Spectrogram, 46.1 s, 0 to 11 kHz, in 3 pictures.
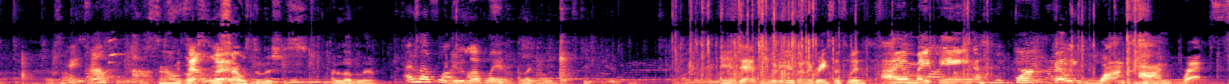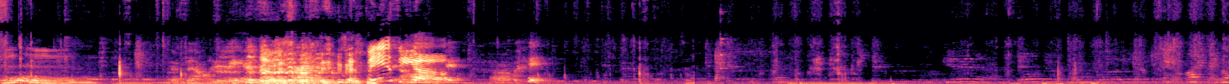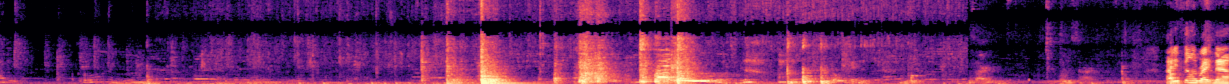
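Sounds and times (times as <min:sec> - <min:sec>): dishes and pans clattering: 0:36.0 - 0:39.5, 0:40.5 - 0:41.4.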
